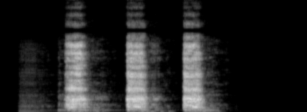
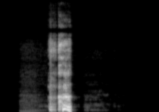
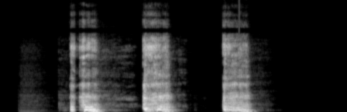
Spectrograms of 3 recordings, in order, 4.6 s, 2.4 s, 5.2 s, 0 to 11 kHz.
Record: {"exhalation_length": "4.6 s", "exhalation_amplitude": 12627, "exhalation_signal_mean_std_ratio": 0.37, "cough_length": "2.4 s", "cough_amplitude": 16966, "cough_signal_mean_std_ratio": 0.24, "three_cough_length": "5.2 s", "three_cough_amplitude": 27711, "three_cough_signal_mean_std_ratio": 0.36, "survey_phase": "beta (2021-08-13 to 2022-03-07)", "age": "65+", "gender": "Male", "wearing_mask": "No", "symptom_cough_any": true, "smoker_status": "Ex-smoker", "respiratory_condition_asthma": false, "respiratory_condition_other": false, "recruitment_source": "REACT", "submission_delay": "2 days", "covid_test_result": "Negative", "covid_test_method": "RT-qPCR", "influenza_a_test_result": "Negative", "influenza_b_test_result": "Negative"}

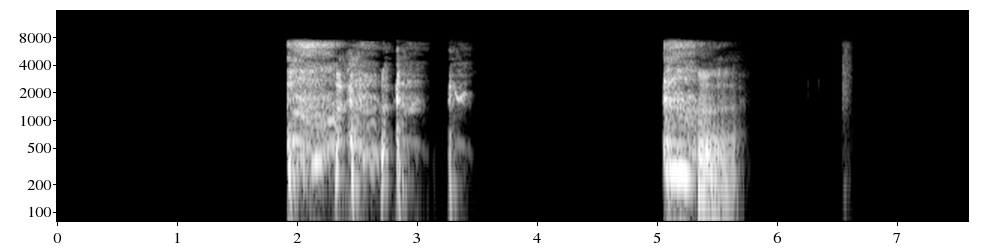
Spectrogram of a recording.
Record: {"cough_length": "7.6 s", "cough_amplitude": 30797, "cough_signal_mean_std_ratio": 0.35, "survey_phase": "alpha (2021-03-01 to 2021-08-12)", "age": "45-64", "gender": "Male", "wearing_mask": "Yes", "symptom_cough_any": true, "symptom_headache": true, "smoker_status": "Never smoked", "respiratory_condition_asthma": false, "respiratory_condition_other": false, "recruitment_source": "Test and Trace", "submission_delay": "2 days", "covid_test_result": "Positive", "covid_test_method": "RT-qPCR", "covid_ct_value": 25.5, "covid_ct_gene": "ORF1ab gene", "covid_ct_mean": 25.8, "covid_viral_load": "3400 copies/ml", "covid_viral_load_category": "Minimal viral load (< 10K copies/ml)"}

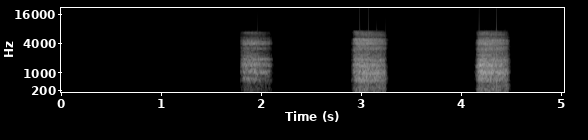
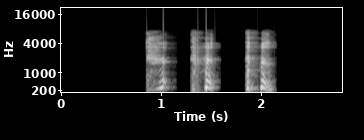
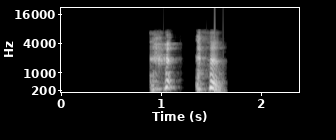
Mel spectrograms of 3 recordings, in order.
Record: {"exhalation_length": "5.0 s", "exhalation_amplitude": 2538, "exhalation_signal_mean_std_ratio": 0.32, "three_cough_length": "2.8 s", "three_cough_amplitude": 24020, "three_cough_signal_mean_std_ratio": 0.31, "cough_length": "2.4 s", "cough_amplitude": 26307, "cough_signal_mean_std_ratio": 0.27, "survey_phase": "beta (2021-08-13 to 2022-03-07)", "age": "45-64", "gender": "Female", "wearing_mask": "No", "symptom_cough_any": true, "symptom_fever_high_temperature": true, "symptom_onset": "7 days", "smoker_status": "Never smoked", "respiratory_condition_asthma": false, "respiratory_condition_other": false, "recruitment_source": "Test and Trace", "submission_delay": "5 days", "covid_test_result": "Negative", "covid_test_method": "RT-qPCR"}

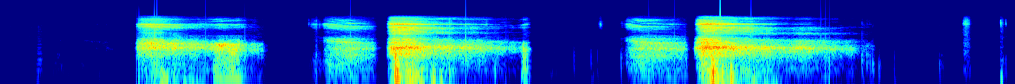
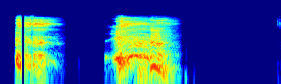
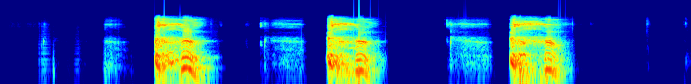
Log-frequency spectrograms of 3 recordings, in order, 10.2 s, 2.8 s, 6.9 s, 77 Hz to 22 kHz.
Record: {"exhalation_length": "10.2 s", "exhalation_amplitude": 31041, "exhalation_signal_mean_std_ratio": 0.4, "cough_length": "2.8 s", "cough_amplitude": 31687, "cough_signal_mean_std_ratio": 0.46, "three_cough_length": "6.9 s", "three_cough_amplitude": 31717, "three_cough_signal_mean_std_ratio": 0.37, "survey_phase": "beta (2021-08-13 to 2022-03-07)", "age": "65+", "gender": "Male", "wearing_mask": "No", "symptom_none": true, "smoker_status": "Current smoker (e-cigarettes or vapes only)", "respiratory_condition_asthma": false, "respiratory_condition_other": false, "recruitment_source": "REACT", "submission_delay": "1 day", "covid_test_result": "Negative", "covid_test_method": "RT-qPCR", "influenza_a_test_result": "Unknown/Void", "influenza_b_test_result": "Unknown/Void"}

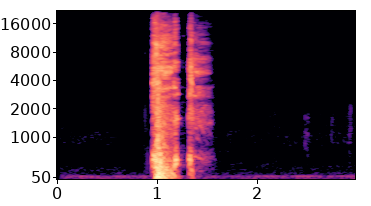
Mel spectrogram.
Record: {"cough_length": "3.0 s", "cough_amplitude": 32768, "cough_signal_mean_std_ratio": 0.23, "survey_phase": "beta (2021-08-13 to 2022-03-07)", "age": "65+", "gender": "Female", "wearing_mask": "No", "symptom_cough_any": true, "symptom_runny_or_blocked_nose": true, "symptom_change_to_sense_of_smell_or_taste": true, "symptom_onset": "4 days", "smoker_status": "Never smoked", "respiratory_condition_asthma": false, "respiratory_condition_other": false, "recruitment_source": "Test and Trace", "submission_delay": "2 days", "covid_test_result": "Positive", "covid_test_method": "LAMP"}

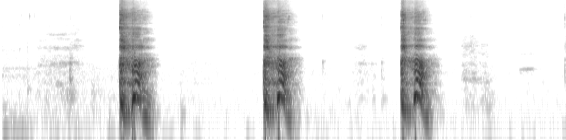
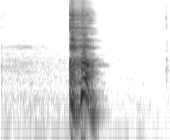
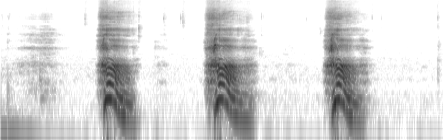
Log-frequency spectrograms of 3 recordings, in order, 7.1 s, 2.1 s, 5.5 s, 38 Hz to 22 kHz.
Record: {"three_cough_length": "7.1 s", "three_cough_amplitude": 32768, "three_cough_signal_mean_std_ratio": 0.27, "cough_length": "2.1 s", "cough_amplitude": 32768, "cough_signal_mean_std_ratio": 0.28, "exhalation_length": "5.5 s", "exhalation_amplitude": 29806, "exhalation_signal_mean_std_ratio": 0.38, "survey_phase": "alpha (2021-03-01 to 2021-08-12)", "age": "65+", "gender": "Male", "wearing_mask": "No", "symptom_none": true, "smoker_status": "Never smoked", "respiratory_condition_asthma": false, "respiratory_condition_other": false, "recruitment_source": "REACT", "submission_delay": "1 day", "covid_test_result": "Negative", "covid_test_method": "RT-qPCR"}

